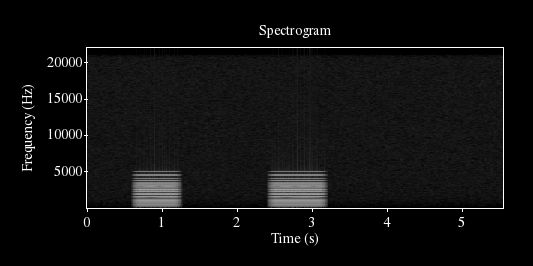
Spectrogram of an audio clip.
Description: Train horn signal, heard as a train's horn. 2 short. On North American railways: a signal is acknowledged.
